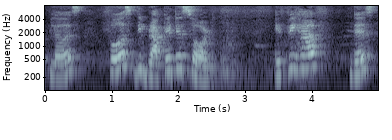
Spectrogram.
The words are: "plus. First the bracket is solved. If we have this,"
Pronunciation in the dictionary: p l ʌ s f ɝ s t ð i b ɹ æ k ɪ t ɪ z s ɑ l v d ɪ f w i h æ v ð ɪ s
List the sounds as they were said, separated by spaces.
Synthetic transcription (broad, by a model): p l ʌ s f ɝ s t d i b ɹ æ k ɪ t ɪ z s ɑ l d ɪ f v i h æ v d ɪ s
